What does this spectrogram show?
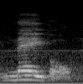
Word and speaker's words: Nabal: actually in the Bible it's the accent is on nay nabal so I'll try to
